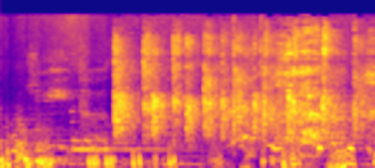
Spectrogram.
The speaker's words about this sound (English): well, we down to two clap, boy.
